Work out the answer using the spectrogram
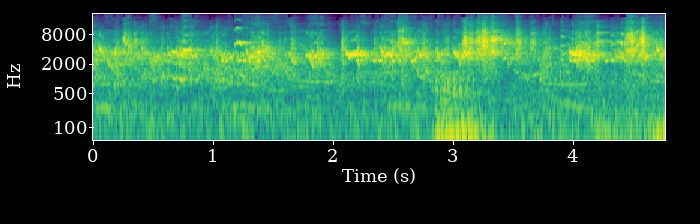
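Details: Budgies chirping together in mating chatter: high buzzy squawks and sharp tweets tumbling over one another, with a faint low rumble underneath.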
